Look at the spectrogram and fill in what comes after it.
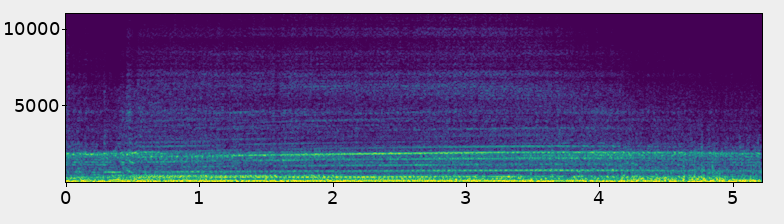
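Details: Kawasaki Z900RS after chain cleaning and relubing, chain clean and tension correct: steady whirring buzz under acceleration and in gear, apparently from the front sprocket area; cause unclear.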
